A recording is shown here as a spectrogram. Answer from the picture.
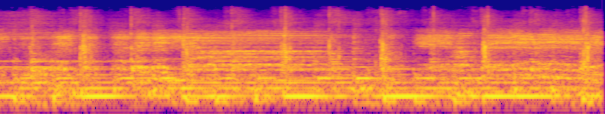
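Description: Hindi Christian praise and worship song: voices singing together over an instrumental backing with a steady percussive beat.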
